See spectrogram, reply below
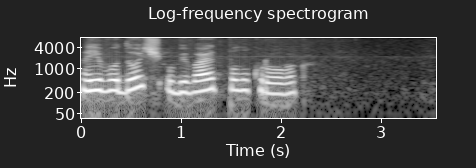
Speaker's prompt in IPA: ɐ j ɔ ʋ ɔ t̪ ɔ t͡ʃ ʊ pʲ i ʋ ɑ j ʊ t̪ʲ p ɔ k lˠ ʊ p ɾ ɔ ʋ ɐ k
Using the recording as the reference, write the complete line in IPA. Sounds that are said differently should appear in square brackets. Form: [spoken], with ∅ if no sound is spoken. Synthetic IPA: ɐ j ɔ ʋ ɔ [d̪] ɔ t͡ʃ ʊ [bʲ] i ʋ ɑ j ʊ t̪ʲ p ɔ [∅] lˠ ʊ [k] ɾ ɔ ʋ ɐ k

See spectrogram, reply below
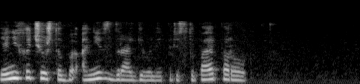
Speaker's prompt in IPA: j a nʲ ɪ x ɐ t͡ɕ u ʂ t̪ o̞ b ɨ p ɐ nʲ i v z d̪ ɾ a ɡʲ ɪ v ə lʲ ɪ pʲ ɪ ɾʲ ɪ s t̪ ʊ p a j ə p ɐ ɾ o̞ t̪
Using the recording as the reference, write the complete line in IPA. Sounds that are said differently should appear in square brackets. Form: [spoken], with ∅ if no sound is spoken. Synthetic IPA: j a nʲ ɪ x ɐ t͡ɕ u ʂ t̪ o̞ b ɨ [ʔ] ɐ nʲ i v z d̪ ɾ a ɡʲ ɪ v ə lʲ ɪ pʲ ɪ ɾʲ ɪ s t̪ ʊ p a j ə p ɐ ɾ o̞ t̪

